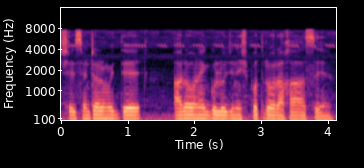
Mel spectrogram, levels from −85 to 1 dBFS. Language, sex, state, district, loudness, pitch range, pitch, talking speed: Bengali, male, Assam, Hailakandi, -15 LUFS, 105-115 Hz, 110 Hz, 130 wpm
